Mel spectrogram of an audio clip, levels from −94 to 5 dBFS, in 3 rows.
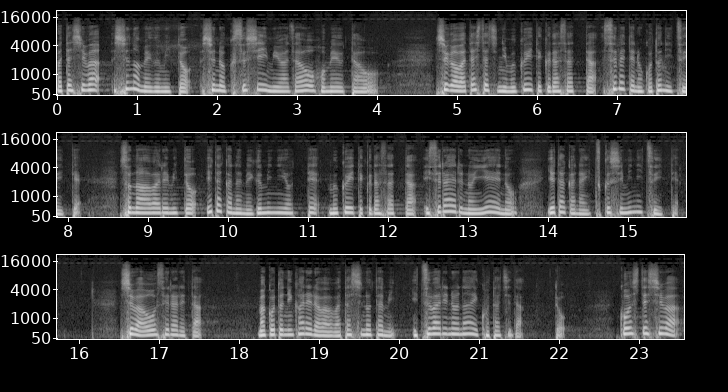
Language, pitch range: Japanese, 195-240 Hz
